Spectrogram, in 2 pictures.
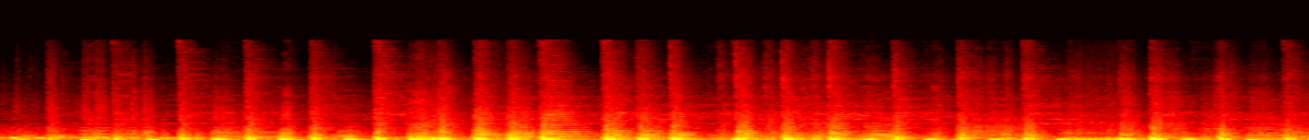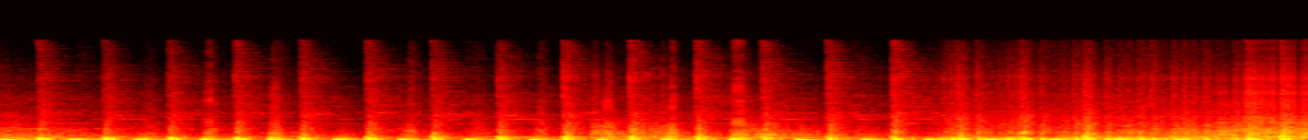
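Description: Tamborazo brass band playing a lively tune: trumpets, trombones, saxophone and tuba over a steady, driving beat from the tambora bass drum and cymbal.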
